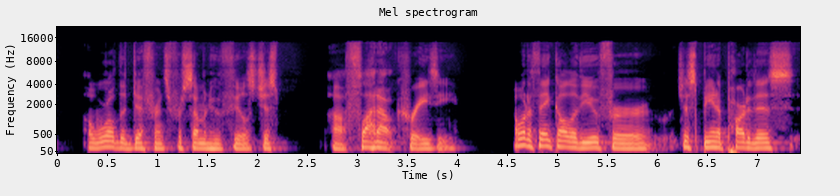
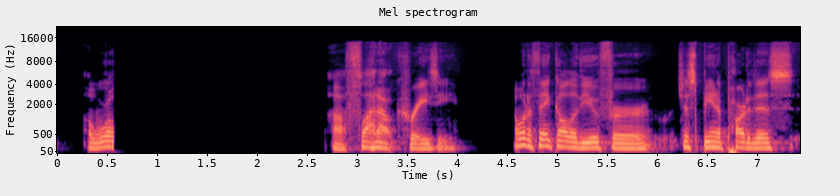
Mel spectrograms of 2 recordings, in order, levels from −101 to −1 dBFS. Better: first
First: none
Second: audio cutting out; at 0.5 s for 2 s

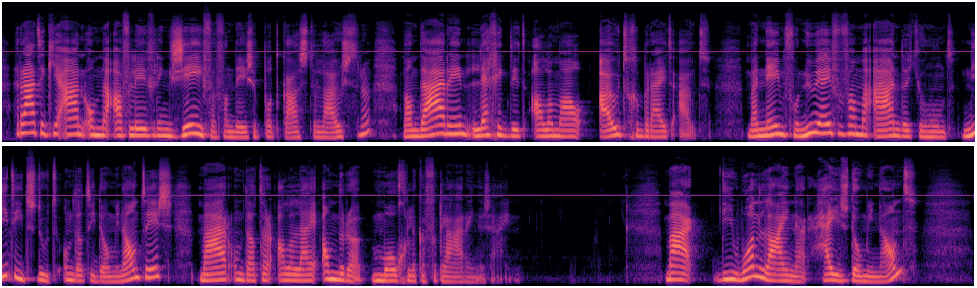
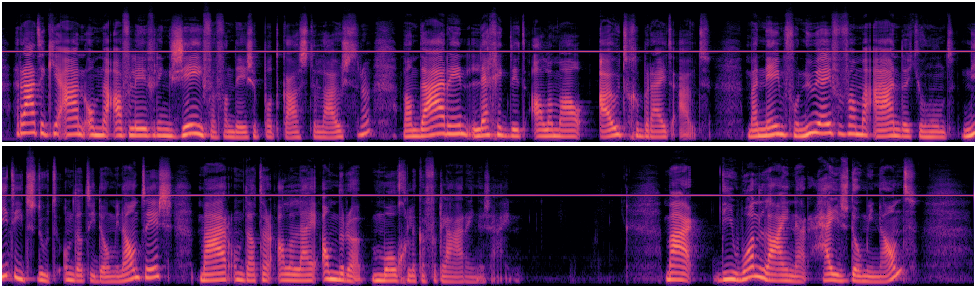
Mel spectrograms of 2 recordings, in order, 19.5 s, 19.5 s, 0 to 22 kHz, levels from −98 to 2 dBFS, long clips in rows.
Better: first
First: high-pitched whine; faint; throughout; 5 kHz, 25 dB below the speech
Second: high-pitched whine; loud; throughout; 5 kHz, 9 dB below the speech

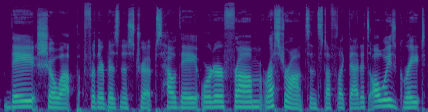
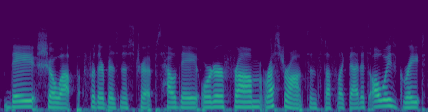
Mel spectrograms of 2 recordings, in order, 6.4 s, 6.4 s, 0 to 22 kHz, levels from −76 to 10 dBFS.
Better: first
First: none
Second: muffled; very; fading above 1.5 kHz

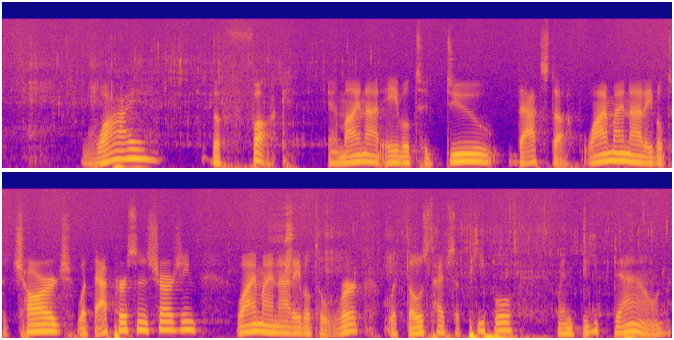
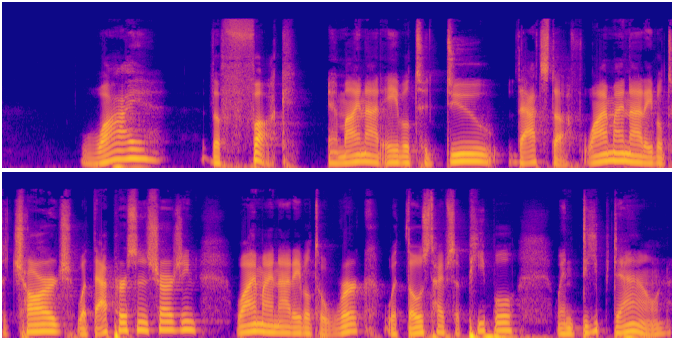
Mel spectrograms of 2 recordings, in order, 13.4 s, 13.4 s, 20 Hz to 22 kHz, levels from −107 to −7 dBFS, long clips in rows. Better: second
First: hiss; noticeable; throughout; 10 dB below the speech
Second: none

